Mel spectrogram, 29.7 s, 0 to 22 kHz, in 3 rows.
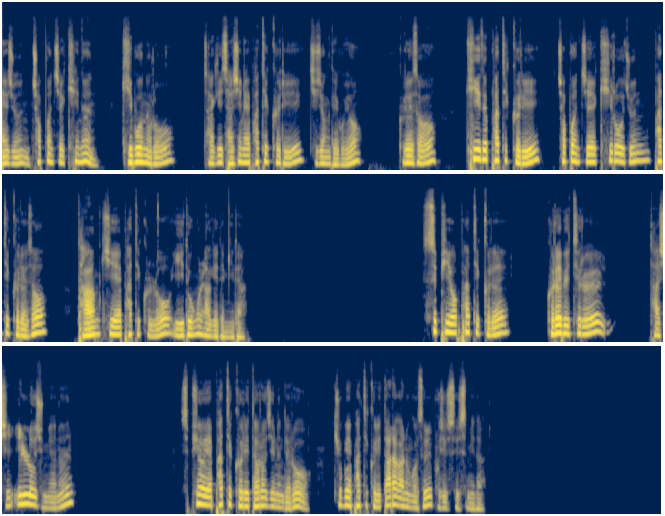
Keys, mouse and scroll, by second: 8.8 alt+a, 11.5 alt+a, 14.3 Escape, 16.8 right click, 18.3-20.0 drag, 20.6 click, 21.6 alt+a, 24.3 Escape, 25.2 alt+a, 25.8 alt+shift+a, 25.9 shift+middle click, 27.3 Escape, 28.3 click, 29.3 shift+middle click.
